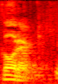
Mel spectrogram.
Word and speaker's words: Goedert: Dallas Goedert. Goedert. – Goedert.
